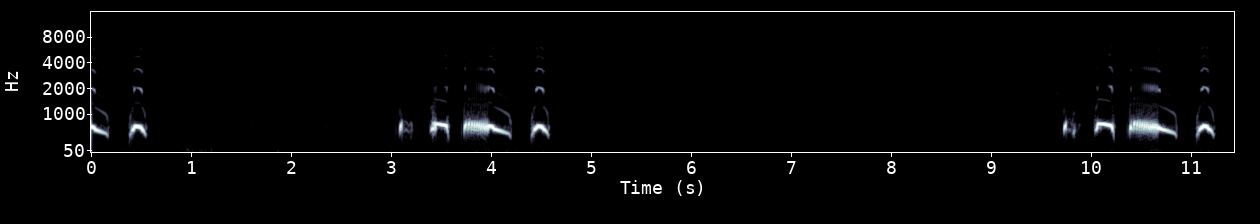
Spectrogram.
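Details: Spotted dove coos meant to attract other doves. Three phrases are spaced widely apart, each with a soft opening note, a clear coo, a long trilled downward-sliding purr and a clipped end note.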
